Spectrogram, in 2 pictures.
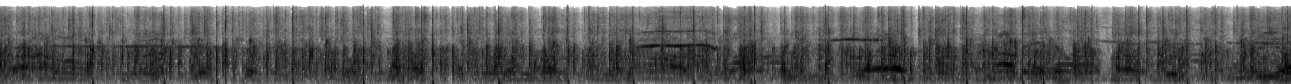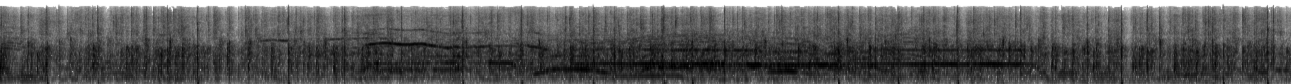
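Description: A crowd applauds loudly in a small room.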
